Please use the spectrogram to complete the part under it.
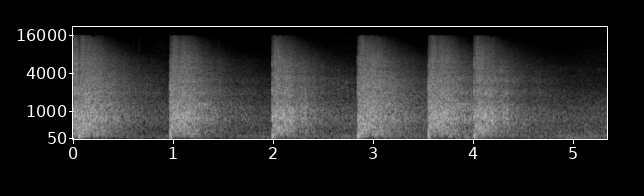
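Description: Loud rifle shots crack one after another, each echoing away outdoors.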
